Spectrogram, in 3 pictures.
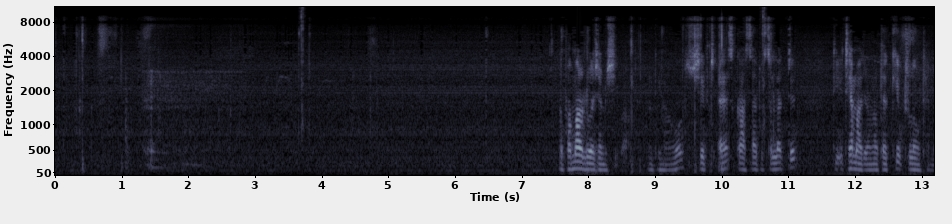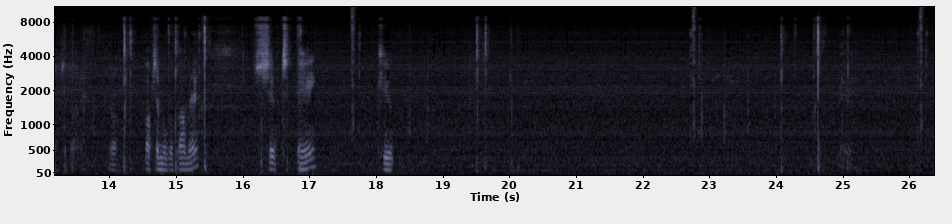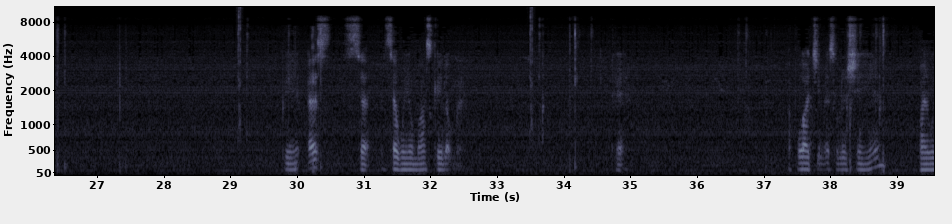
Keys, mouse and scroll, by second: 0.9 t, 3.5-5.4 drag, 6.4 middle click, 7.9 Tab, 8.5 Tab, 9.7 shift+s, 13.2 KP_1, 14.1 Tab, 16.7 shift+a, 19.4 Tab, 19.9 s, 24.9 s, 26.3 z, 27.2 s, 29.2 click, 29.7 s, 33.6 click, 33.9 z, 37.0 KP_7.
